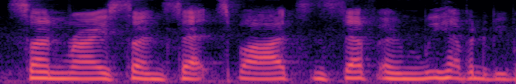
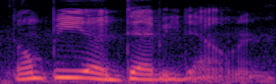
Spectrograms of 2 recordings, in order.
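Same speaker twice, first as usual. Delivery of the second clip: ordinary talk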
